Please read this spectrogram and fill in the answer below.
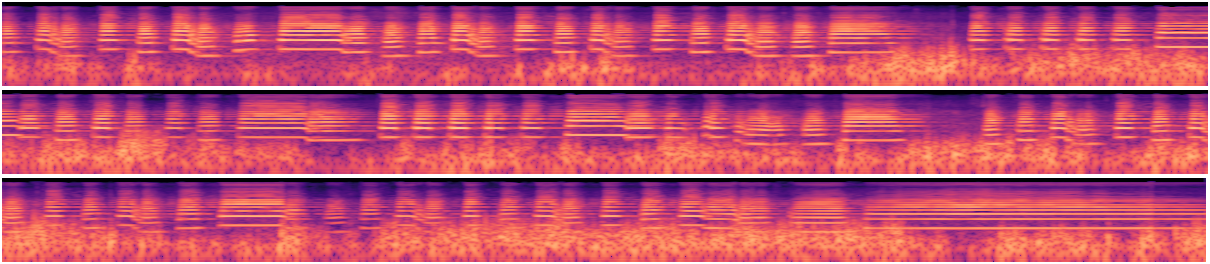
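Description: A bugle call played on a single brass horn: quick runs over a few open notes, ending on one long held note about a second and a half before the end.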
